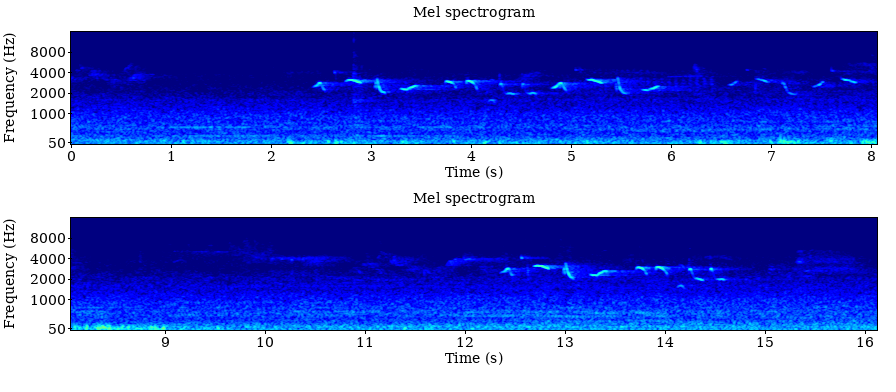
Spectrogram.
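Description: A songbird singing: a run of quick chirping notes lasting about five seconds, then a shorter run of the same song a few seconds later, over steady low background noise.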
